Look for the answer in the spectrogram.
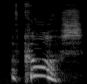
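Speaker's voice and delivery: cheery. A narrator's reading. Father, very high.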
